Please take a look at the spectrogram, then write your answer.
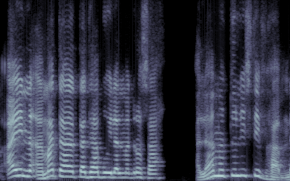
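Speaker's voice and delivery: "Aina, mata tadhabu ilal madrasah? Alamatul istifham" high throughout, the mark's name voiced like dictation; mock dictation of "Aina, mata tadhabu ilal madrasah? Alamatul istifham", pitched high; punctuation read aloud. Shown as a demonstration. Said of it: "Kita tidak katakan misalnya". ("Aina, mata tadhabu ilal madrasah? Alamatul istifham" dibaca tinggi seperti mendikte)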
